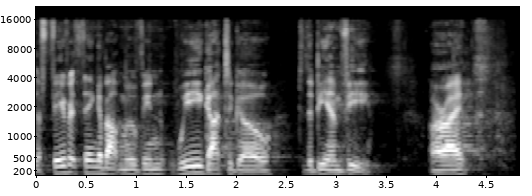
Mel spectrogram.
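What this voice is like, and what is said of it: Sarcastic tone. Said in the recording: “saying that sarcastically”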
